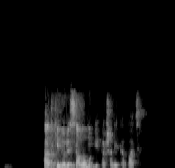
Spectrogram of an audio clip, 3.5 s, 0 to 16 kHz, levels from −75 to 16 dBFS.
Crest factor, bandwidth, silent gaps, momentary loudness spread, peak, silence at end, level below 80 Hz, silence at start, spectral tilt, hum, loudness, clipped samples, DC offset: 20 dB; 7.8 kHz; none; 13 LU; 0 dBFS; 0.7 s; -60 dBFS; 0.85 s; -3 dB/octave; none; -19 LUFS; under 0.1%; under 0.1%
